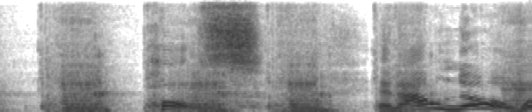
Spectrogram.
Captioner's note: blender pulsating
